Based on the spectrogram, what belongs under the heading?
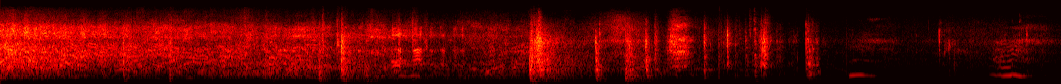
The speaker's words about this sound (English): Don't slam the door.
